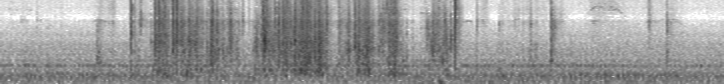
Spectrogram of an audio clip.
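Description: Plastic model kit packaging being handled: crinkling plastic bags and small clicks of plastic parts, with a stretch of rustling in the middle.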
